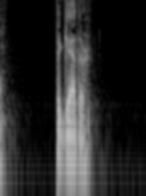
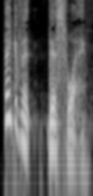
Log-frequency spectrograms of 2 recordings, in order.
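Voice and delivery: ordinary talk

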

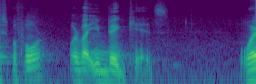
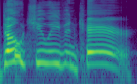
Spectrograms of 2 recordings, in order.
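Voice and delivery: high, loud desperate cry; shrieked reproach; 11 dB louder, slower than usual. A narrator's reading. Fishermen reproaching Jesus during the storm, shrieked. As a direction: cry out in accusing panic. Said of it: "they shrieked".

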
